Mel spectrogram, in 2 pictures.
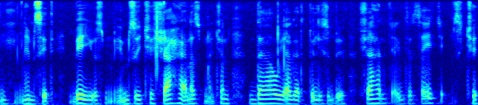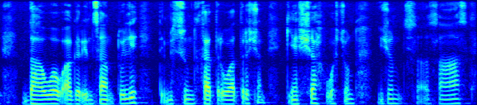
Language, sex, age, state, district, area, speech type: Kashmiri, male, 18-30, Jammu and Kashmir, Pulwama, rural, spontaneous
